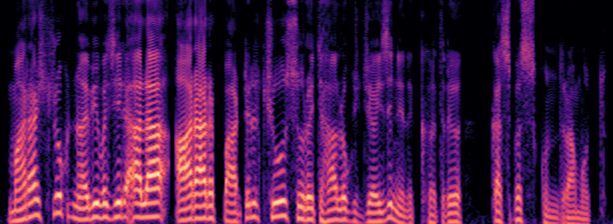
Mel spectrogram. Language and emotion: Kashmiri, neutral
